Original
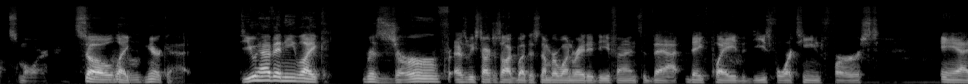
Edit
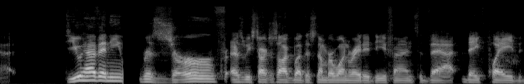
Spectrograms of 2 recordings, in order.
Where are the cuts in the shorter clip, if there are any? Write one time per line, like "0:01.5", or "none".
0:01.2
